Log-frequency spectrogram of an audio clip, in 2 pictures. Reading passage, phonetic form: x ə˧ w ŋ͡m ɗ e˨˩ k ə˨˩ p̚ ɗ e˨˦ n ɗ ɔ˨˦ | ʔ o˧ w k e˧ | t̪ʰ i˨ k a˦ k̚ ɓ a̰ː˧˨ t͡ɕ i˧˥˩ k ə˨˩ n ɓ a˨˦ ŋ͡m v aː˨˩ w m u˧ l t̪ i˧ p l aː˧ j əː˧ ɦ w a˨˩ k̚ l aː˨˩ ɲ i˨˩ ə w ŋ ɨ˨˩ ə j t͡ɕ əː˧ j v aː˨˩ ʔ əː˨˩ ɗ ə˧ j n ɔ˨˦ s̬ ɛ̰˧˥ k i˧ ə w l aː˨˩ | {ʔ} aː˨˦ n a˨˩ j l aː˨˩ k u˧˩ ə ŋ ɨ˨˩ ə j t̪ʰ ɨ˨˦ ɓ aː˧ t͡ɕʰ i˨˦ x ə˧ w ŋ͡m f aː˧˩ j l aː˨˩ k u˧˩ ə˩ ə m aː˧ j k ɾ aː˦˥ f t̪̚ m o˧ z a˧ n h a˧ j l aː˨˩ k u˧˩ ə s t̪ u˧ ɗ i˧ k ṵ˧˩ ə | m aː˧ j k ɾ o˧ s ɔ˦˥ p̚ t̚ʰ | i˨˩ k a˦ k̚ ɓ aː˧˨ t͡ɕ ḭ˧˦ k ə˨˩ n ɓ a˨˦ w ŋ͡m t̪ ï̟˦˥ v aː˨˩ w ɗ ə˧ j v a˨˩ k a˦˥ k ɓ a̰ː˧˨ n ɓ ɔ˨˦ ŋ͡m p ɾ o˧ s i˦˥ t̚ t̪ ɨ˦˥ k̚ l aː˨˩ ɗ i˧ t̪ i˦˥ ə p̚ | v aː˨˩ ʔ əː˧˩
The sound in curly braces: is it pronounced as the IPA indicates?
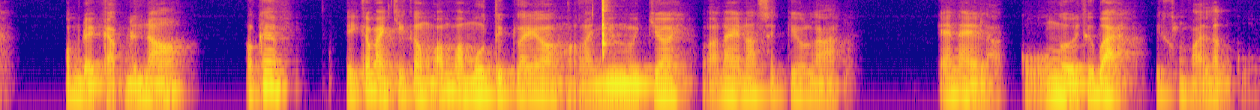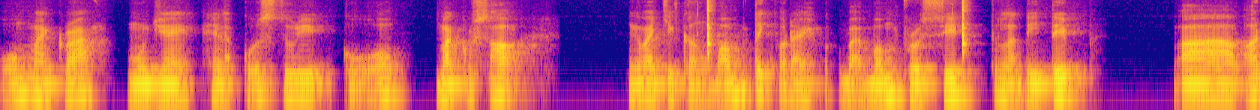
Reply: no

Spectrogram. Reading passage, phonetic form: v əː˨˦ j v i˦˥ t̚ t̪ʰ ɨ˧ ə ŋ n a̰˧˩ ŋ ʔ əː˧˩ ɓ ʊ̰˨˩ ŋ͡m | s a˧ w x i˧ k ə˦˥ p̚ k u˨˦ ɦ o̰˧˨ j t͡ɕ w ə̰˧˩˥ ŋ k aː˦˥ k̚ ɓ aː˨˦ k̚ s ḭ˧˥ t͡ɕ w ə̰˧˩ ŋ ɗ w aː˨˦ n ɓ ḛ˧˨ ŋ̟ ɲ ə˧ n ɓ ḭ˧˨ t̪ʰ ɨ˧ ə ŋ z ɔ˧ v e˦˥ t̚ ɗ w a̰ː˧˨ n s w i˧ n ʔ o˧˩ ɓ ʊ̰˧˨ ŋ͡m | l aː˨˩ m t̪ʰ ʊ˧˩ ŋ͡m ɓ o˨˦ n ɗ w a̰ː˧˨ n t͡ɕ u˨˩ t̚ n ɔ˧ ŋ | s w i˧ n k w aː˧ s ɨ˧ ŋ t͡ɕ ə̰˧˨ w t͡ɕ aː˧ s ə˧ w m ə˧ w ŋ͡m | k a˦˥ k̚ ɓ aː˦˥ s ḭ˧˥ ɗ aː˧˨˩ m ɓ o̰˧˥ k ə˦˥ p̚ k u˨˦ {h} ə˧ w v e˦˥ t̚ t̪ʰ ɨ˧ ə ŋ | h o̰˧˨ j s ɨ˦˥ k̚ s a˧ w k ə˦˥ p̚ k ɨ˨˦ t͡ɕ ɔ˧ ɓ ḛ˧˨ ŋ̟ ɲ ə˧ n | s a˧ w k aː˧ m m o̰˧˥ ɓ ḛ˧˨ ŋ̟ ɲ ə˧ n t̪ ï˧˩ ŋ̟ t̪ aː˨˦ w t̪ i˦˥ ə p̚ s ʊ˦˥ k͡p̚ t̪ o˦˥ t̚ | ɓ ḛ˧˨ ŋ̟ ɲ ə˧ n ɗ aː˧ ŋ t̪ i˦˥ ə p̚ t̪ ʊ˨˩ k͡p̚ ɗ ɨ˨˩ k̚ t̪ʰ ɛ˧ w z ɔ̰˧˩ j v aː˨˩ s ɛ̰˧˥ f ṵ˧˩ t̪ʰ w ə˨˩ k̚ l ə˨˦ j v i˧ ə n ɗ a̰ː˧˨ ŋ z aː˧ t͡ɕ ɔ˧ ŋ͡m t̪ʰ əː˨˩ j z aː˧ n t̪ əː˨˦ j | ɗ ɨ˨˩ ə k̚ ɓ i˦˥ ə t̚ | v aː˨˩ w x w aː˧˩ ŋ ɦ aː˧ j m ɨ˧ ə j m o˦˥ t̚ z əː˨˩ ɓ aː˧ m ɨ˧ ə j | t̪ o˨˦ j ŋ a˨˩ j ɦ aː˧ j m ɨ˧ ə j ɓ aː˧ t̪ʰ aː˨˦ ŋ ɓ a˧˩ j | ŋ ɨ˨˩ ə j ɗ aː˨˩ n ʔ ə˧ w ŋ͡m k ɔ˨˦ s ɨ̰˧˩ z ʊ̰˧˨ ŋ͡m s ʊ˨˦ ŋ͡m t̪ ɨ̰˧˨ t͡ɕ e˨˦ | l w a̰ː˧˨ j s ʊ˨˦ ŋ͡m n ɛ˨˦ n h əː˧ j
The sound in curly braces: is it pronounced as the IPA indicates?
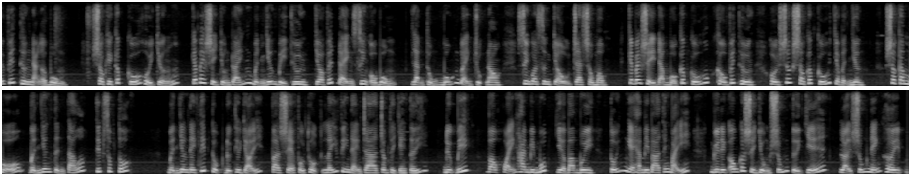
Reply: no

